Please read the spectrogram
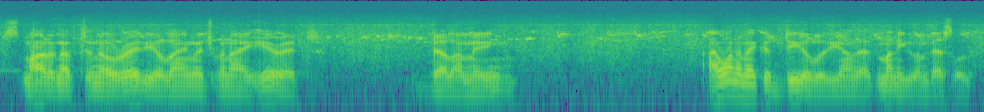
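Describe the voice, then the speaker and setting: An American actor playing a tough, shrewd investigator hero in a 1940s radio adventure, clipped, wry and commanding. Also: male voice, low voice, brisk, pauses often, natural voice. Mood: cool, pressing. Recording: noisy old 1940s radio recording.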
